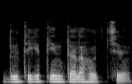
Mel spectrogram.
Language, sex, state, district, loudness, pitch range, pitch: Bengali, male, West Bengal, Malda, -19 LUFS, 110-130 Hz, 120 Hz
